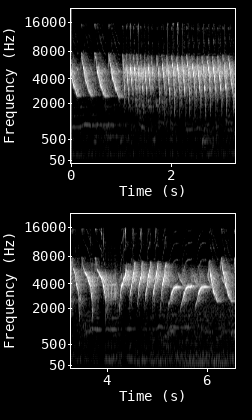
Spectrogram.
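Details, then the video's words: Canary song from a bird holding one spot: opening whistled slurs lead into a long, rapid trill of identical high notes, then looping descending and upswept phrases repeated several times over a quiet low hum. "KENARI ANTI NJEPRET NAGEN SATU TITIK"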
